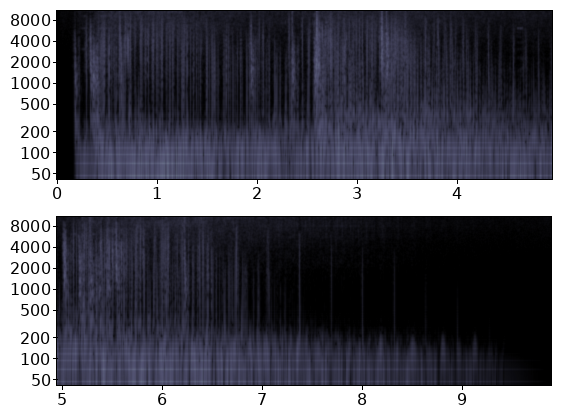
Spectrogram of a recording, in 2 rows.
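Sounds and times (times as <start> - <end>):
electronic space explosion blasts: 0.2 - 7.7.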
